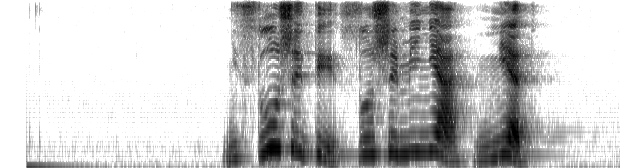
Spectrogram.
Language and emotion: Russian, angry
